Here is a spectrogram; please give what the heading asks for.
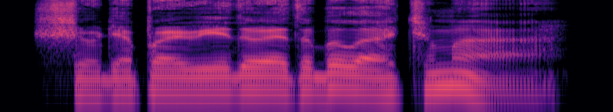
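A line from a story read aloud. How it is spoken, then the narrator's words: Thoughtful drawl. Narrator (Russian): протянул я задумчиво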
